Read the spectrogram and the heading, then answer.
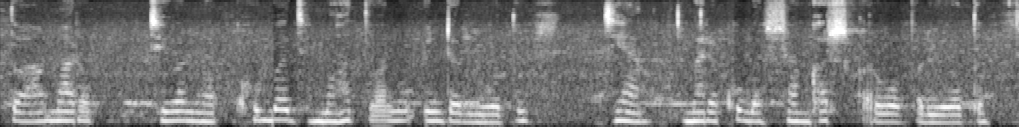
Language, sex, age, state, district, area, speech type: Gujarati, female, 18-30, Gujarat, Rajkot, rural, spontaneous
